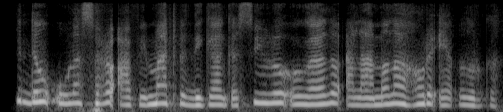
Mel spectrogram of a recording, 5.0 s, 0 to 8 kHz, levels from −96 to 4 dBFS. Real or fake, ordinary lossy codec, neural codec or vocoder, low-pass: fake; none; codec, 16 kHz in and 24 kHz out, 0.9 kbps, LongCat-Audio-Codec, four codebook decoder; 7.2 kHz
